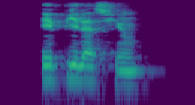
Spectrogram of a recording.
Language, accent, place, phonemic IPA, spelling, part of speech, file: French, France, Lyon, /e.pi.la.sjɔ̃/, épilation, noun, LL-Q150 (fra)-épilation.wav
- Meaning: depilation, hair removal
